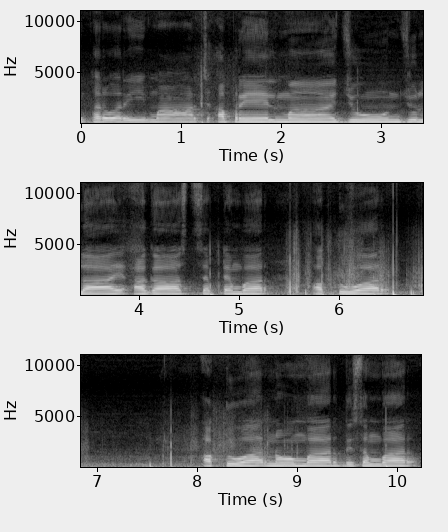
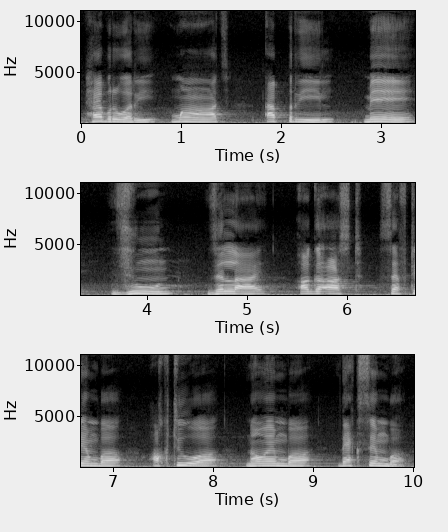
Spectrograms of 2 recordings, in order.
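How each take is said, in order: First: Months said the everyday Hindi way, फरवरी as pharvari, अप्रैल as aprail, दिसंबर as disambar; Hindi-style month names with every r sounded; common Hindi way. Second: फरवरी as febru-ary, अप्रैल as epril, सितंबर as september, दिसंबर as december, final r dropped; English-style month names, अक्टूबर as oktuber with the r left off; English pronunciation. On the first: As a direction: read फरवरी to दिसंबर the way most people say them, full Hindi vowels and a clear final r. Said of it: "ऐसे ही पढ़ते हैं, ज़्यादातर लोग". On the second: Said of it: "इसका उच्चारण जब इस तरह से आप करेंगे".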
